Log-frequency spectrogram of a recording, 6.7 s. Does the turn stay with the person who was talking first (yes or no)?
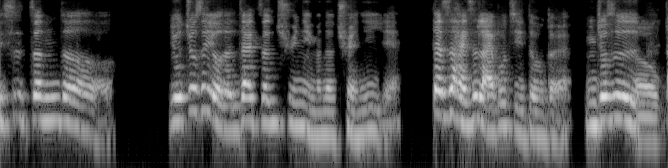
yes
